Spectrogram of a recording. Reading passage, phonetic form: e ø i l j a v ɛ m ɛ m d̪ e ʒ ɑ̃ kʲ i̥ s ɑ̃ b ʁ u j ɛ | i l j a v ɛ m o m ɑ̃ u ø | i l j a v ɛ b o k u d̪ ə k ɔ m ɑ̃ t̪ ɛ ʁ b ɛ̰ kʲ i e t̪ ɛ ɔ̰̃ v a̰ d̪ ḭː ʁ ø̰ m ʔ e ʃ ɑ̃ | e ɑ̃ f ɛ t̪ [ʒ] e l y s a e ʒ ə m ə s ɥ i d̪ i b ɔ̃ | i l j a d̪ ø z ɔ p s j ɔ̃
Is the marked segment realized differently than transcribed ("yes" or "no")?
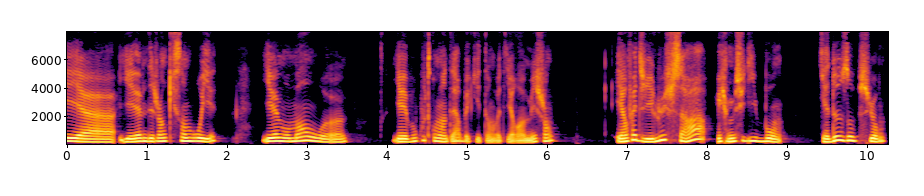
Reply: no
